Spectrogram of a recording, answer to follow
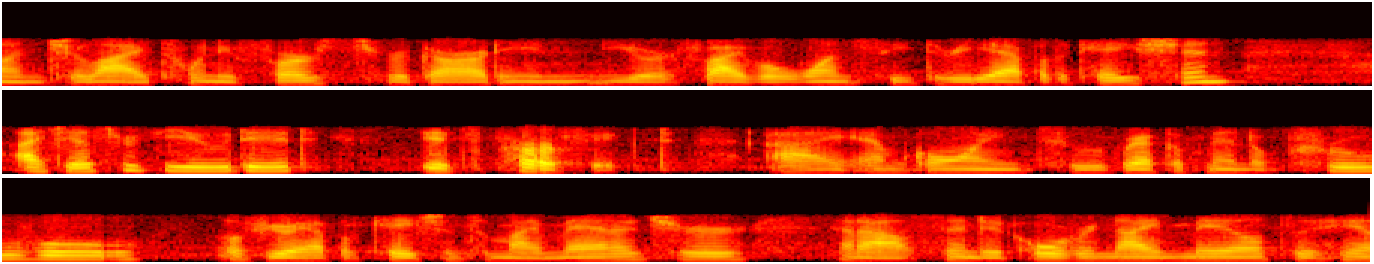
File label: Internal Revenue voicemail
